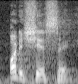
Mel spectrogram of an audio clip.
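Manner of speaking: ordinary talk, nothing marked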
